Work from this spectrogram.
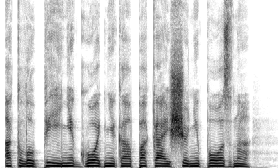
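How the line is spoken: Wives' angry hissing. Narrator (Russian): Со злостью шипели жены

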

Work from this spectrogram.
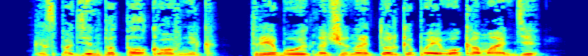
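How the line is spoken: Hoarse whisper over phone. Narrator (Russian): сиплым шепотом ответил висящий на линии связист

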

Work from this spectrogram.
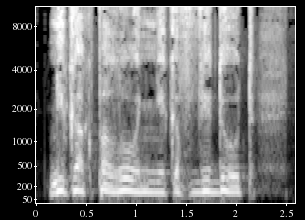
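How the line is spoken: Quiet speech. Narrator (Russian): тихо молвил

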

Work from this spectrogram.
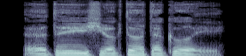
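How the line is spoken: Low husky voice. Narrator (Russian): Голос низкий, с хрипотцой

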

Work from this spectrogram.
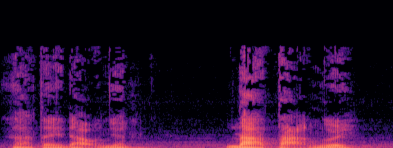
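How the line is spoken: Smiling mutter. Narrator (Vietnamese): lẩm bẩm

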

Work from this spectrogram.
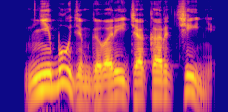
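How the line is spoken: Plain. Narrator (Russian): сказал он

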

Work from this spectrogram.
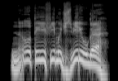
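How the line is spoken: Nervous chuckle. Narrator (Russian): нервно хохотнул полковник Латыпов

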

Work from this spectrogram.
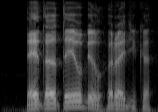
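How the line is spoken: Dry question. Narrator (Russian): сухо спросил я

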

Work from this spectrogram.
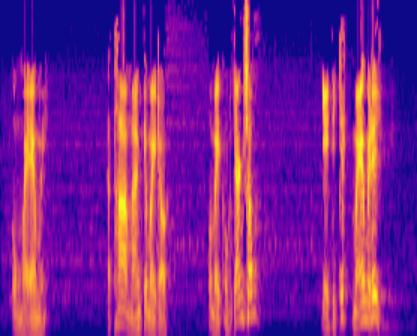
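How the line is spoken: Shouting. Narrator (Vietnamese): Thụy quát lên

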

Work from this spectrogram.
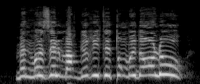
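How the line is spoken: Women shouting. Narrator (French): criaient les bonnes femmes

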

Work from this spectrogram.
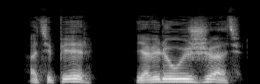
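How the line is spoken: Angry bark. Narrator (Russian): рявкнул рассерженный сыщик

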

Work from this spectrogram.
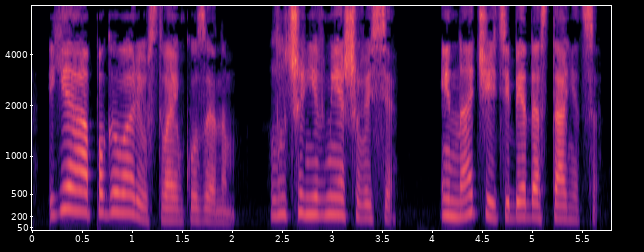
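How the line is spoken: Sighing. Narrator (Russian): вздохнула Алекс

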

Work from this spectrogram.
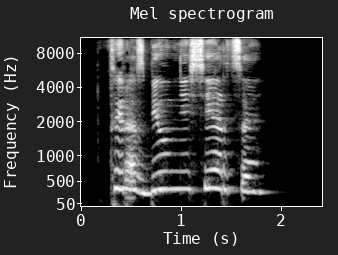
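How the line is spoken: Sobbing. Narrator (Russian): Всхлипнула я

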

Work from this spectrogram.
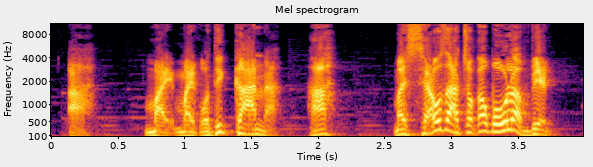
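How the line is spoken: Yelled. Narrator (Vietnamese): thằng cu đánh nhạc xách cổ cậu mà gào lên

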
